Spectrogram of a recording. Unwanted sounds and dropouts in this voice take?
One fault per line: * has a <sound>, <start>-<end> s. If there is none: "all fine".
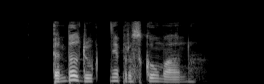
* has a dropout, 1.0-1.1 s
